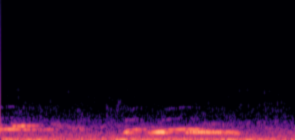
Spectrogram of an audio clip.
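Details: Spotted dove, mottled blorok form, a loud, active caller kept as a lure bird: low mellow cooing notes in a short phrase, the final note held longest, against a rumbling background.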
